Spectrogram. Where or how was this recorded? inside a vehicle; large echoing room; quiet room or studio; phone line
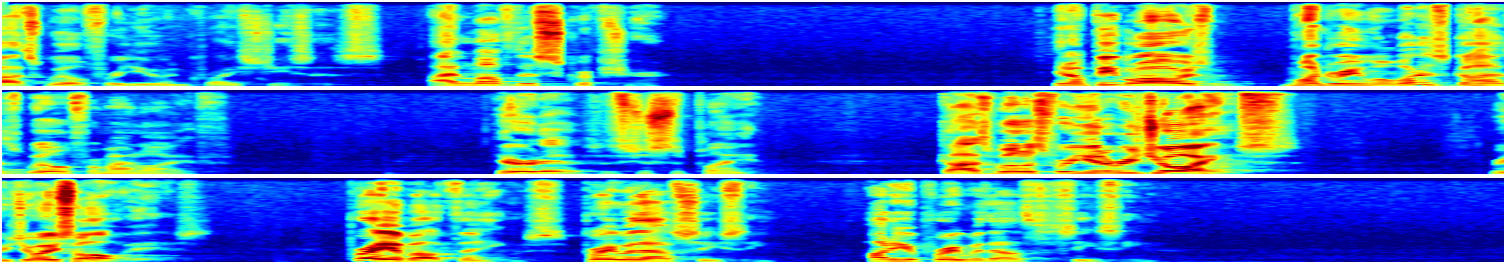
large echoing room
